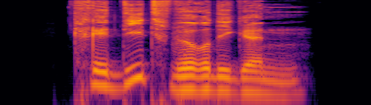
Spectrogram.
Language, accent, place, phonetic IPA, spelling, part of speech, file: German, Germany, Berlin, [kʁeˈdɪtˌvʏʁdɪɡn̩], kreditwürdigen, adjective, De-kreditwürdigen.ogg
- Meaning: inflection of kreditwürdig: 1. strong genitive masculine/neuter singular 2. weak/mixed genitive/dative all-gender singular 3. strong/weak/mixed accusative masculine singular 4. strong dative plural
